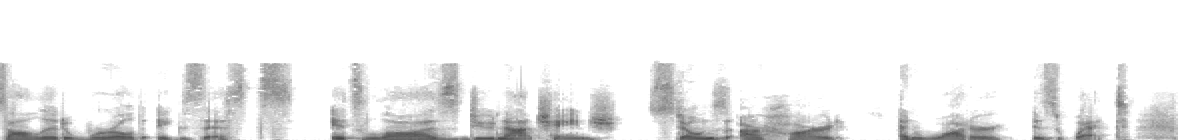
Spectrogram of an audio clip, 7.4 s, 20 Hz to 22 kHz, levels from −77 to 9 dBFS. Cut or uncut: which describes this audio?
uncut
